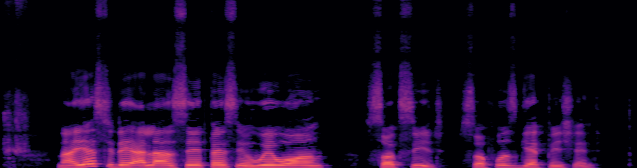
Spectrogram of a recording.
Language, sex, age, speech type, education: Nigerian Pidgin, male, 46-60, read, tertiary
